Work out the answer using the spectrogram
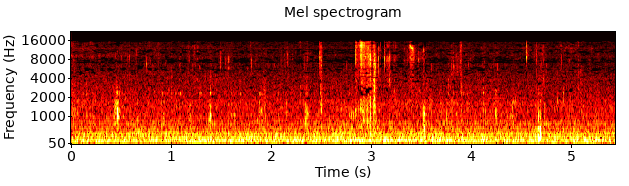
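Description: A person eating seblak ceker, a spicy dish with chicken feet: faint chewing with scattered small clicks, and a brief noisier mouth sound about three seconds in.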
